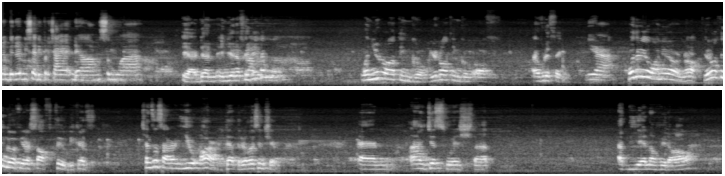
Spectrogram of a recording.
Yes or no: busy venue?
yes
